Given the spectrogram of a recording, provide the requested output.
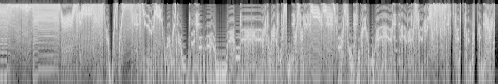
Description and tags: why you should invest in a Kaoss pad
Freya a speak and math. Some hardware processing.
circuit-bent, glitch, speak-and-math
